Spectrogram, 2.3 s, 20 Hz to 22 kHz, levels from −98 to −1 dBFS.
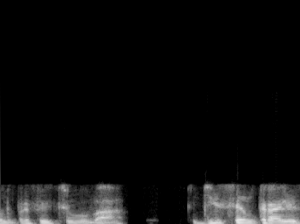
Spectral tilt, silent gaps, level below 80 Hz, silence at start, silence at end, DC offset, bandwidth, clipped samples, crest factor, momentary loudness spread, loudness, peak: -12 dB/octave; 0.99-1.07 s; -54 dBFS; 0 s; 0 s; under 0.1%; 4.1 kHz; under 0.1%; 18 dB; 14 LU; -21 LUFS; -2 dBFS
